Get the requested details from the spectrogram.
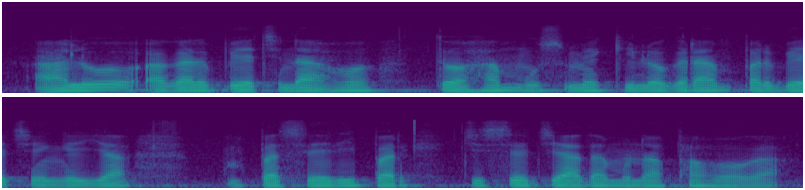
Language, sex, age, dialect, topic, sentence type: Magahi, male, 18-24, Western, agriculture, question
